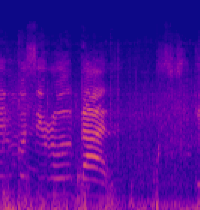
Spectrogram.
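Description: Speech with wind buffeting the microphone, a steady low rumble under the voice.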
